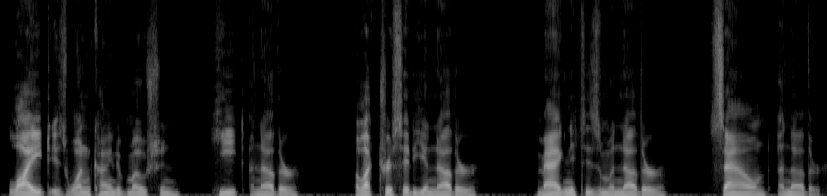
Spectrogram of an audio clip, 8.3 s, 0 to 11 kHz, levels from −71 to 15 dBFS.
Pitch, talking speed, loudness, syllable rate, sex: 115 Hz, 100 wpm, -22 LUFS, 4.8 syllables/s, male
